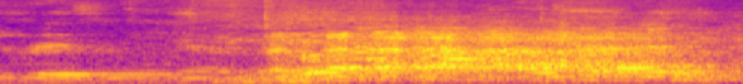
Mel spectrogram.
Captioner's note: audience laughing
